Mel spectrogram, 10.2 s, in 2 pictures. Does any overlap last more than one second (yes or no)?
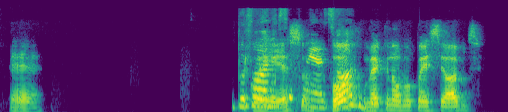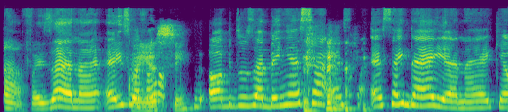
yes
